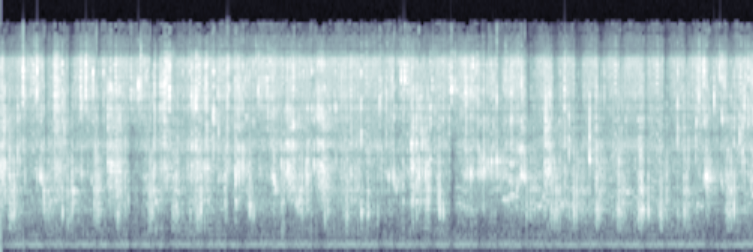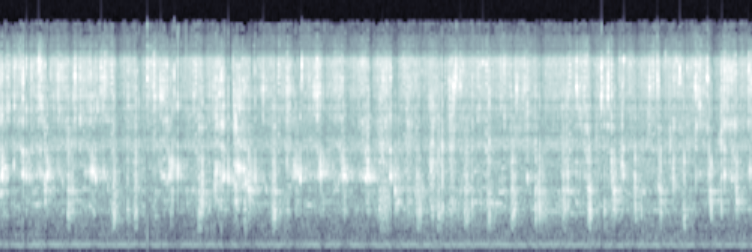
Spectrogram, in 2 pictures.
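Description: Biscuits being crunched and chewed right at the microphone, a continuous crackle of small bites and chews over a low, steady hum.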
